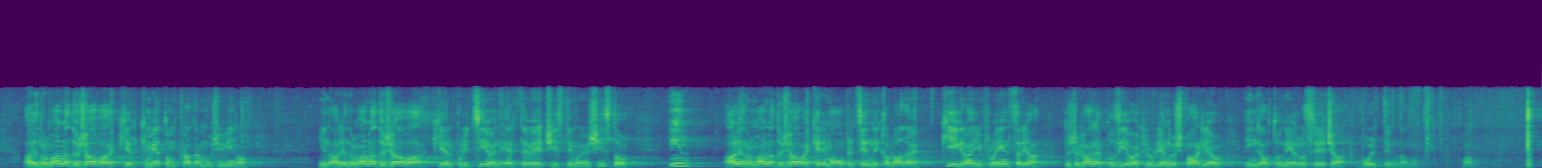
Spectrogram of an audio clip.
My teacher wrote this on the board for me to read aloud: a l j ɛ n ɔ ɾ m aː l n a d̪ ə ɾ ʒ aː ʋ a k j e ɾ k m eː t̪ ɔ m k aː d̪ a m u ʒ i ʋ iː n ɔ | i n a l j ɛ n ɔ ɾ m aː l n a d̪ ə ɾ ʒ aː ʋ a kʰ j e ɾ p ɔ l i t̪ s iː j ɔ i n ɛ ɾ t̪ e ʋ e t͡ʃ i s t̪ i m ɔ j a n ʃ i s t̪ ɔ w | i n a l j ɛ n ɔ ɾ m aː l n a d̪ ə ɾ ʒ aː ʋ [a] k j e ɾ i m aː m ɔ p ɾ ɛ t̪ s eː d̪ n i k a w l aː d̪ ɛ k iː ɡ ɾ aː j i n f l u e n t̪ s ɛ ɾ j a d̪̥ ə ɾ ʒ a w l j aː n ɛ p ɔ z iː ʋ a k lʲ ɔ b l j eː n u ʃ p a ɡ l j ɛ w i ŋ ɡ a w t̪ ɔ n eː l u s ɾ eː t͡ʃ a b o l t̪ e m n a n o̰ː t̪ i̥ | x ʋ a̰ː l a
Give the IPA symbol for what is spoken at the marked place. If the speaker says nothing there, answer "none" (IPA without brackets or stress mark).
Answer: a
